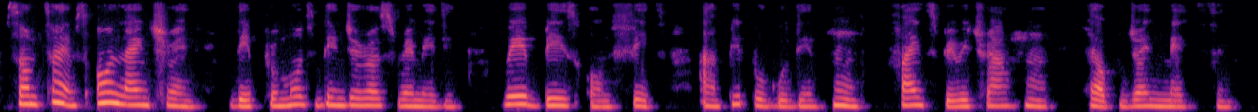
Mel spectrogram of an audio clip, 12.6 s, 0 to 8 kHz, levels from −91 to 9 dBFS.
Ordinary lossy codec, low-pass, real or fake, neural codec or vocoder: Opus, 32 kbps; 7.2 kHz; real; none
